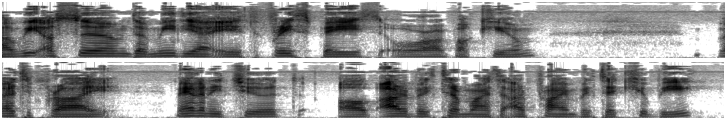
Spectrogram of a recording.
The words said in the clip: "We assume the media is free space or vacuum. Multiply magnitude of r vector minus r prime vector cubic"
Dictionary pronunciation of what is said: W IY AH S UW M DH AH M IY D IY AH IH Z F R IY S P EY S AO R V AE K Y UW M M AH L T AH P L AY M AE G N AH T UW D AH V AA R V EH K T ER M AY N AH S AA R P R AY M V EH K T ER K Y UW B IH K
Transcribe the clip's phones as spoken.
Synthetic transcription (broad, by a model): W IY AH S UW M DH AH M IY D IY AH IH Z F R IY S P EY S AO R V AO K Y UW M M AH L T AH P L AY M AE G N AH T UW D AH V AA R B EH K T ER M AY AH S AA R P R AY M B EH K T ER K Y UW B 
